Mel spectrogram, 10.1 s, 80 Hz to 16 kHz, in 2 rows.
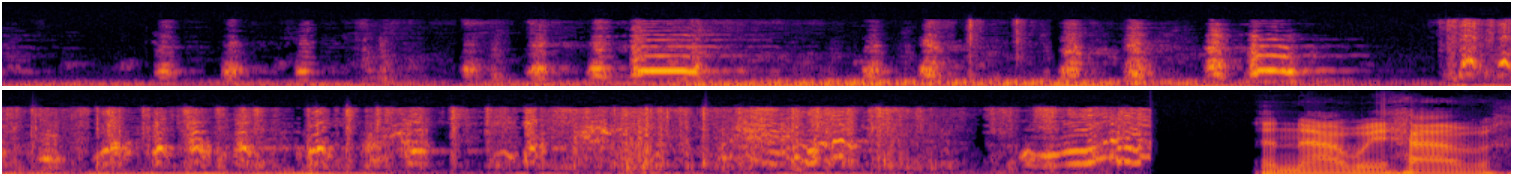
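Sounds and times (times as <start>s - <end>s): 
low rumble: 0.0s - 7.5s
rooster clucking: 0.0s - 8.9s
speech: 9.4s - 10.0s.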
